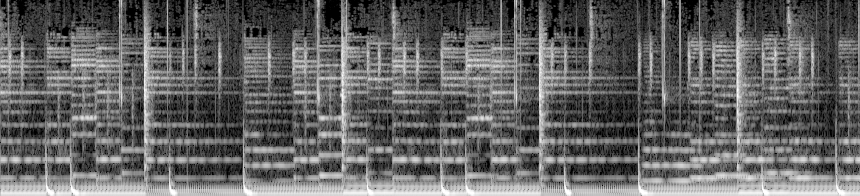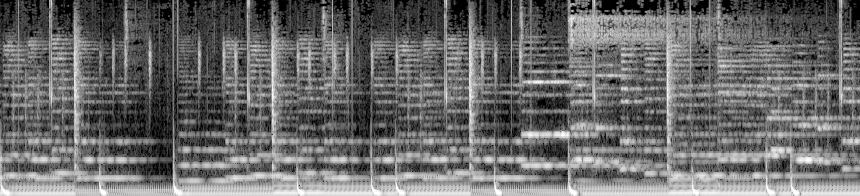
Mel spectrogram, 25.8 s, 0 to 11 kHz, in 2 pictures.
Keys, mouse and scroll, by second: 2.9 double click, 3.2 scroll down 1, 3.8 middle click, 4.5 alt+click, 6.2 alt+scroll down 1, 6.5 alt+middle click, 6.9 alt+click, 8.0 BackSpace, 8.5 BackSpace, 9.8 scroll down 1, 10.4 alt+click, 12.5 scroll up 1, 16.2 right click, 18.2 alt+click, 19.2 double click, 20.4 BackSpace, 21.0-21.4 scroll down 1, 21.5 alt+click, 23.9 scroll down 1, 24.1 alt+middle click, 24.5 alt+click, 25.7 alt+click.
